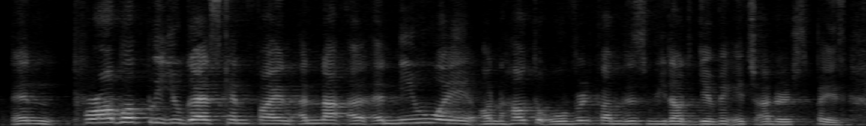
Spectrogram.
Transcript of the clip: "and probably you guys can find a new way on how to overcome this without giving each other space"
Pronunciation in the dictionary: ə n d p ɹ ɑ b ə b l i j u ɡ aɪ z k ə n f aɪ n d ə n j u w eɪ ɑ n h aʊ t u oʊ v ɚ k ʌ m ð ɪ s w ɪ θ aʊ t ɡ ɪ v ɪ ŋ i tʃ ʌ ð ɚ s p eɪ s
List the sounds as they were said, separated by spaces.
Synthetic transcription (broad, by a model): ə n p ɹ ɑ b ə b l i j u ɡ aɪ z k ə n f aɪ n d ə n j u w eɪ ɑ n h aʊ t u oʊ v ɚ k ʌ m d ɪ s w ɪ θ aʊ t ɡ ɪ v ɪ ŋ i tʃ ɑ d ɚ s p eɪ s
